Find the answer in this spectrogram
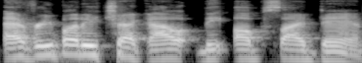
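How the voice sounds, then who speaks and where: Vocal fry marks this man's voice as he speaks at a moderate pace. The recording is very clean, with a silent background. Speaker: livestream host. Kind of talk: casual livestream chat. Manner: halting, repetitive.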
